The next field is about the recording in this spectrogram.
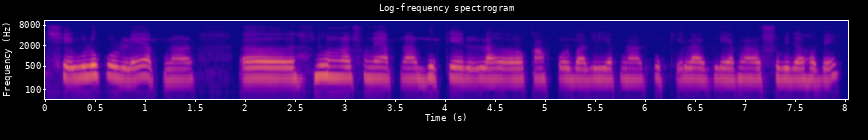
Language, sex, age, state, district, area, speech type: Bengali, female, 18-30, West Bengal, Murshidabad, urban, spontaneous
